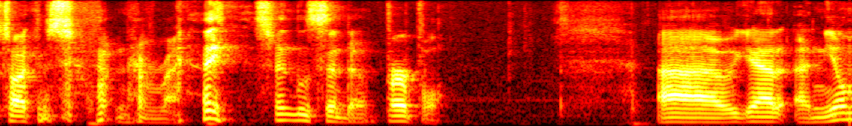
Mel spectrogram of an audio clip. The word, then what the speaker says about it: Yasmin Lucindo: Yasmin Lucindo, purple.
